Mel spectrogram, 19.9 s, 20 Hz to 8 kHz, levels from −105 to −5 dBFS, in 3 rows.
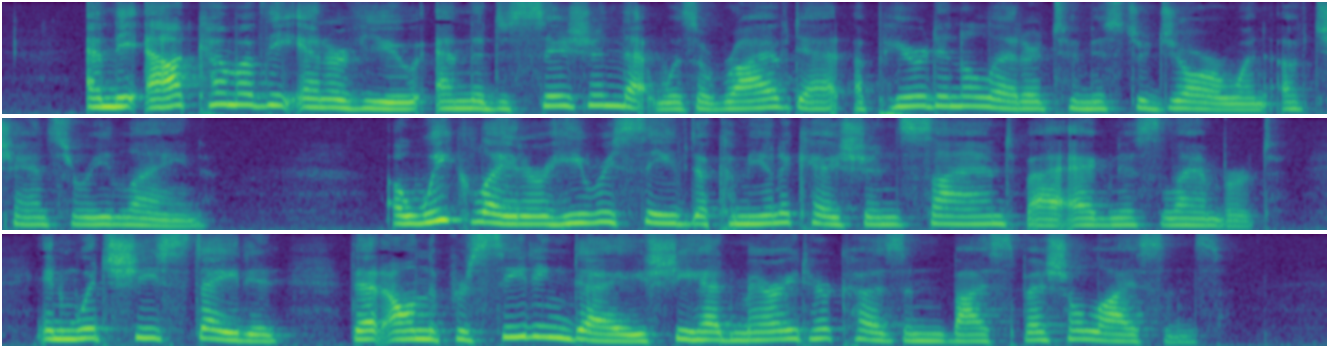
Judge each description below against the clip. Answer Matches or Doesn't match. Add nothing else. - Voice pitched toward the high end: Matches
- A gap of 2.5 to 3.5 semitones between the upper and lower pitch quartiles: Doesn't match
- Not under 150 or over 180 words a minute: Matches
